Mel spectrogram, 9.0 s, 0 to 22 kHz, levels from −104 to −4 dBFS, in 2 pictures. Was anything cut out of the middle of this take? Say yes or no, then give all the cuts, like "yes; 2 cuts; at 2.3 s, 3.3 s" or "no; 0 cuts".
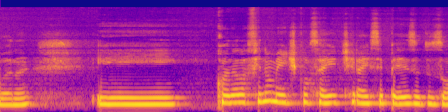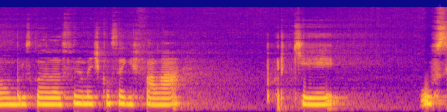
no; 0 cuts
